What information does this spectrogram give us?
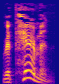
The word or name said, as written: repairman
